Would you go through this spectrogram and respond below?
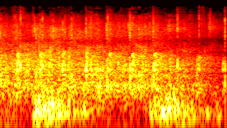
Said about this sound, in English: And y'all give the Lord a hand clap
